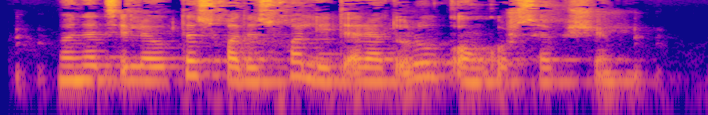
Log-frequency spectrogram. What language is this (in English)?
Georgian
